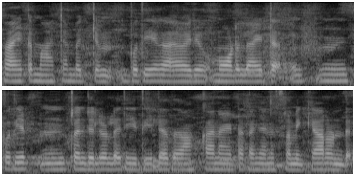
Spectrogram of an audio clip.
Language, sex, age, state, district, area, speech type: Malayalam, female, 30-45, Kerala, Idukki, rural, spontaneous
